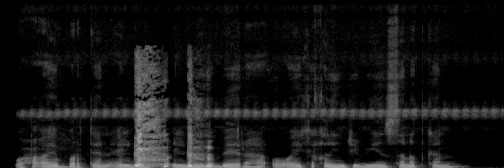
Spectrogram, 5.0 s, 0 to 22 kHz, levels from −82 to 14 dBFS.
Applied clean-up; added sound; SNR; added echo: none; Cough; -4 dB; none.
